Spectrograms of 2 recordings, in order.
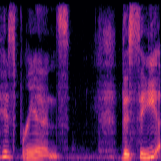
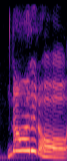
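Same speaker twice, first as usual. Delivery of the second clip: much higher, louder chorus of pebbles; high chipper creature voice; pebbles' voice; 10 semitones higher, 6 dB louder than usual. A narrator's reading. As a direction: answer brightly as pebbles. Pebbles answer cheerfully.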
